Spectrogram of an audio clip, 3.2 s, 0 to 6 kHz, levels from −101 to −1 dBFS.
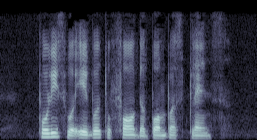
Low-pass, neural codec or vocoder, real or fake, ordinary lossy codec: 5.4 kHz; codec, 16 kHz, 4 kbps, FunCodec, trained on Chinese and English, 50 frames a second; fake; MP3, 48 kbps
